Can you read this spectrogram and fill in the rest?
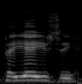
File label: "peyEEysi", washo; he$s shivering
